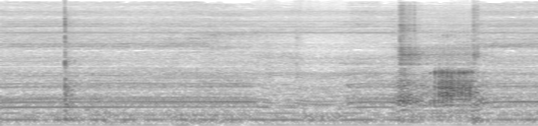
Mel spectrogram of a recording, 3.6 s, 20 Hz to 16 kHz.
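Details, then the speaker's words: Old nebulizer compressor pump repurposed as an aquarium air pump, run on a 5 V adapter: steady, even buzzing hum at constant pitch, no knocks or rattles, sucking air in one side and blowing out the other; running normally. "I can tell that this is sucking air from this side and this is throwing you in this direction"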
